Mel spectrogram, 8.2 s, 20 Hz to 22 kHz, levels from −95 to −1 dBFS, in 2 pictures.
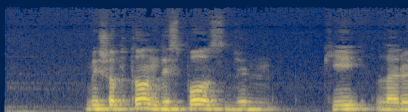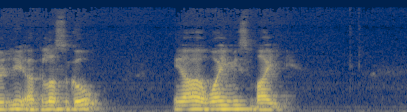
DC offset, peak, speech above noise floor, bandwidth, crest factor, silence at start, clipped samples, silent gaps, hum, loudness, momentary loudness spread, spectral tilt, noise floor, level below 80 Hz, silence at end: under 0.1%; -2 dBFS; 42 dB; 10.5 kHz; 16 dB; 0.05 s; under 0.1%; none; none; -17 LUFS; 12 LU; -8 dB/octave; -57 dBFS; -48 dBFS; 1.2 s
